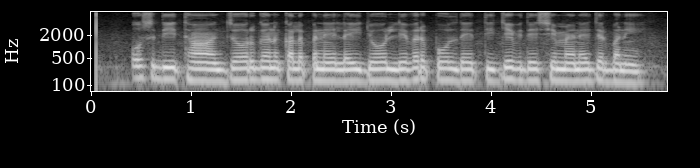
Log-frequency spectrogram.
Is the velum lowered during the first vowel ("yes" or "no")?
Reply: no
